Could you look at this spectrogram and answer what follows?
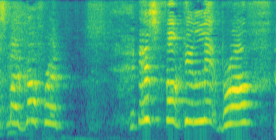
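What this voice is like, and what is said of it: Poor impression, sounds like Mickey Mouse. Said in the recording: “You sound like a terrible Mickey Mouse, bro.”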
